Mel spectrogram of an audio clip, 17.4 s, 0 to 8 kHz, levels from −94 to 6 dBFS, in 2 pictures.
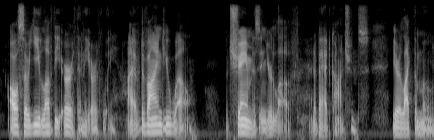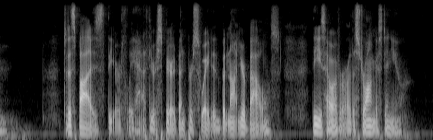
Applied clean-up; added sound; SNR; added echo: none; none; none; none.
